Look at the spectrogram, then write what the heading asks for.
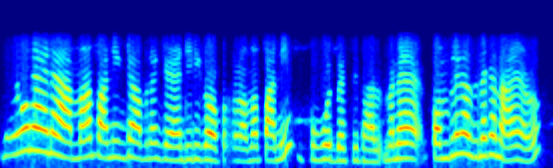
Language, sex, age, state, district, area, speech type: Assamese, female, 18-30, Assam, Golaghat, urban, conversation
